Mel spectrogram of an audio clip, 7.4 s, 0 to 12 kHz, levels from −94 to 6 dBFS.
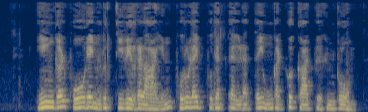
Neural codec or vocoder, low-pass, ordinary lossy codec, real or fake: none; 10.8 kHz; AAC, 32 kbps; real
